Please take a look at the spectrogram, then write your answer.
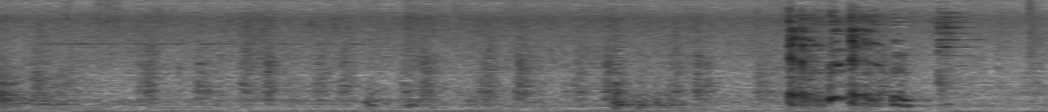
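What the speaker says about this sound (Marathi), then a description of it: "ठसका झालाय लाल मिरचीचा" Coughing set off by fumes from red chilies frying for Schezwan chutney, a few short coughs in the middle followed by a louder burst of clattering pan and sizzle near the end.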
